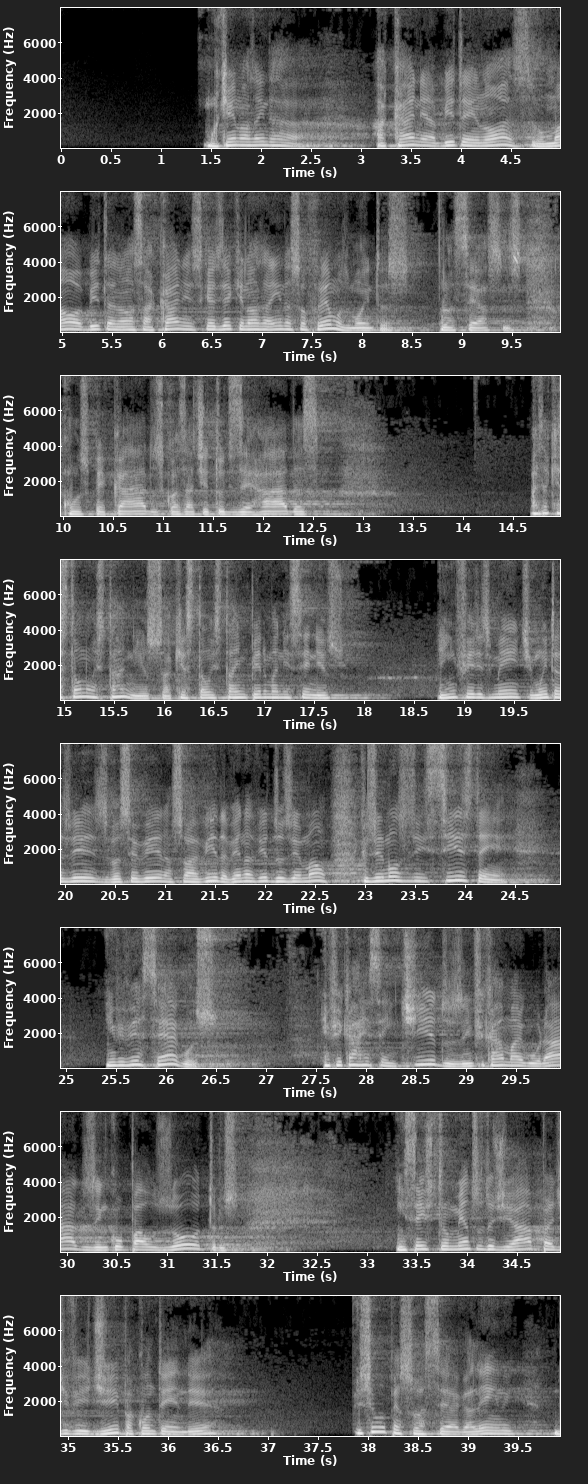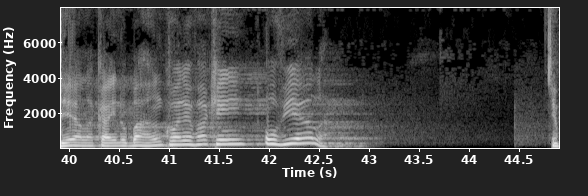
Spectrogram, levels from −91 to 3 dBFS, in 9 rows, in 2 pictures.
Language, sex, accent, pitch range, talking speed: Portuguese, male, Brazilian, 150-195 Hz, 130 wpm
